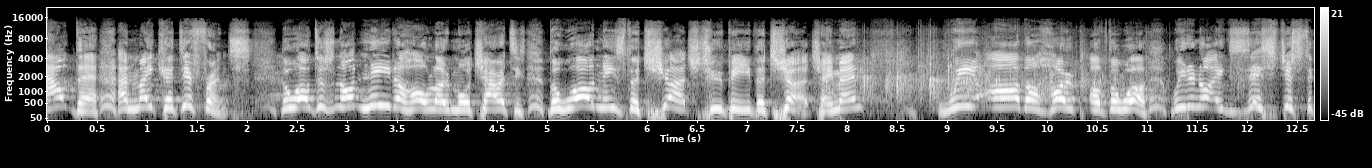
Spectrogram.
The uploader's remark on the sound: Recorded live at the Chesterfield Campus this is the message from the evening service on the 17th November 19.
